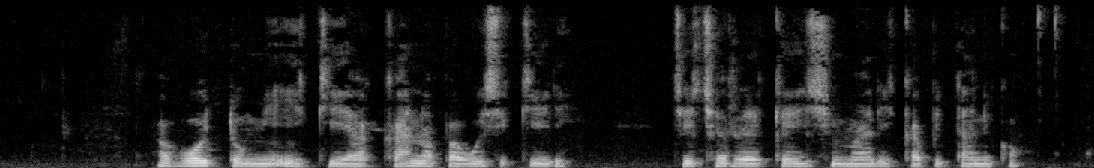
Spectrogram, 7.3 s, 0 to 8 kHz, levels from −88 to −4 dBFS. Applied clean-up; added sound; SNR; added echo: none; none; none; none.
